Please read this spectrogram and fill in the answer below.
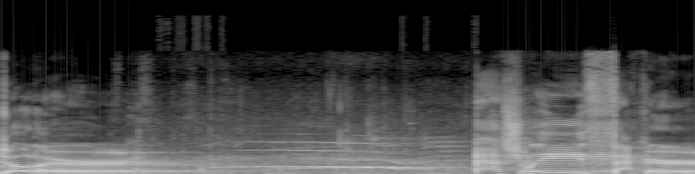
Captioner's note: crowd cheering; crowd applauding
